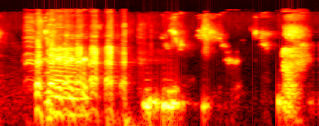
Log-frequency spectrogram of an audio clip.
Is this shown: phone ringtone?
no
